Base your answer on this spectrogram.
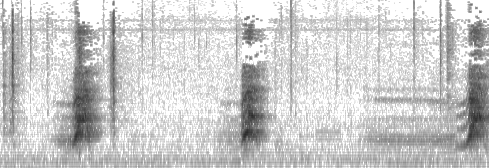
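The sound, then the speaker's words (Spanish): A dog barks three times, each bark short, sharp and loud, spaced about two seconds apart over a faint low hum. “Observa al perro impávida.”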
